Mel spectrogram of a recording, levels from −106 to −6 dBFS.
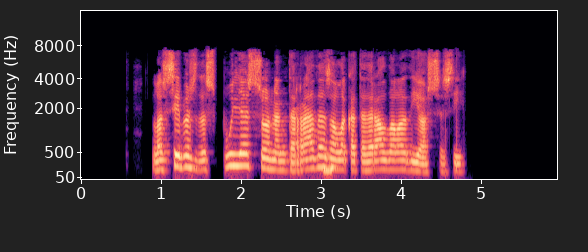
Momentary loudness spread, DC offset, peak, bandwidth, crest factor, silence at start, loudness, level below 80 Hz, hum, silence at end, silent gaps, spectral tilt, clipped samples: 6 LU; under 0.1%; -2 dBFS; 7.8 kHz; 16 dB; 0.9 s; -17 LUFS; -60 dBFS; none; 1.2 s; 1.70-1.77 s; -4 dB/octave; under 0.1%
